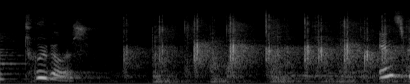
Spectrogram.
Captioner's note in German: Beifall DIE LINKE und vereinzelt SPD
